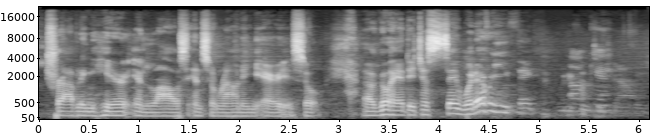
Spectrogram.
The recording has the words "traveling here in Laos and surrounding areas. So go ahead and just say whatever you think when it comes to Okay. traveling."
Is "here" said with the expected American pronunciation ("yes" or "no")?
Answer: yes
